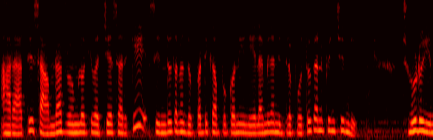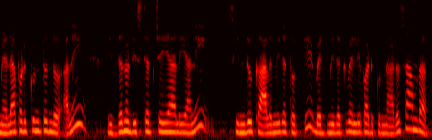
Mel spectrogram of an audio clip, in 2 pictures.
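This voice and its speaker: A woman's voice: on the low side, fairly quick, darkish tone. A woman reading a dramatic family story aloud as storyteller, giving every character's lines in her own narrating voice.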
